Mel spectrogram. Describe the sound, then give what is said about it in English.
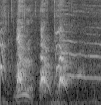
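A peacock gives three loud, harsh, wailing calls in quick succession, each a short rising-and-falling cry with a nasal, strained tone, followed by a lingering high ringing note. “Is it a peacock?”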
